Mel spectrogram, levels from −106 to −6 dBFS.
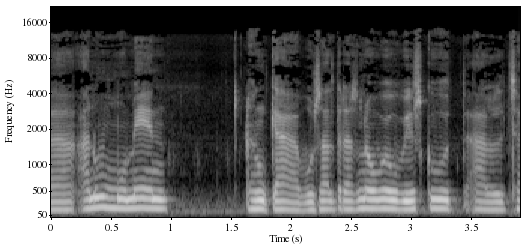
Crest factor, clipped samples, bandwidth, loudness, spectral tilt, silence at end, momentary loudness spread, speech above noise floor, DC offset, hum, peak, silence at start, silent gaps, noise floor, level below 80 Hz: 14 dB; under 0.1%; 14 kHz; -31 LUFS; -7 dB/octave; 0 s; 9 LU; 24 dB; under 0.1%; none; -16 dBFS; 0 s; none; -54 dBFS; -78 dBFS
